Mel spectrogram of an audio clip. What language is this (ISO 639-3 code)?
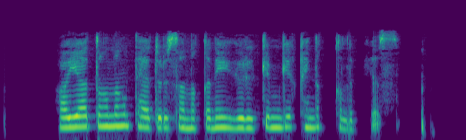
uig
